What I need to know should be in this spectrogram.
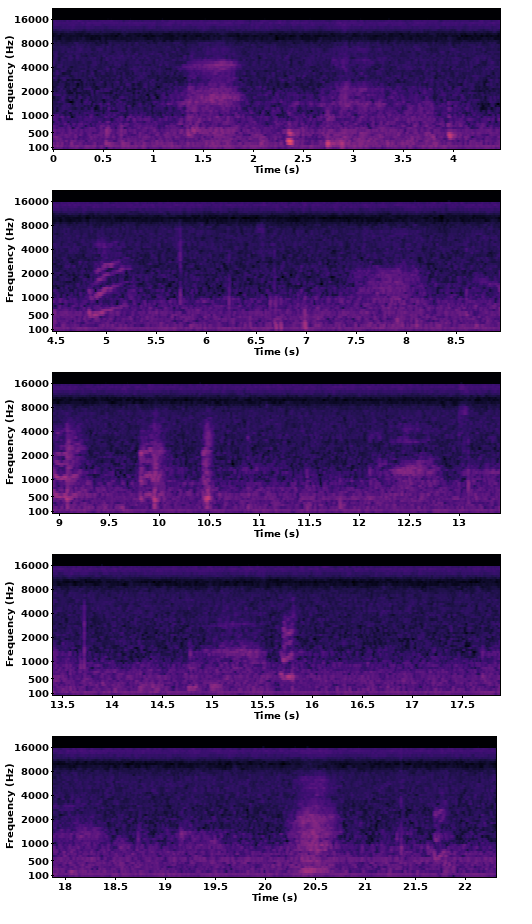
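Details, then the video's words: Cat crying oddly while watching a reflection: faint, short, broken cries and chirps scattered across the recording, separated by quiet gaps, with a few soft clicks in the background. "Cat makes weird noises"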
